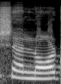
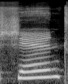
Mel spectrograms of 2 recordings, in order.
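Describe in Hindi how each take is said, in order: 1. दोनों शब्द पूरे और अलग-अलग बोले जाते हैं। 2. ये शब्द एक ही अक्षर में सिकुड़कर बोले जाते हैं। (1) "full form of shall not" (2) "short form of या weak form of shall not"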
